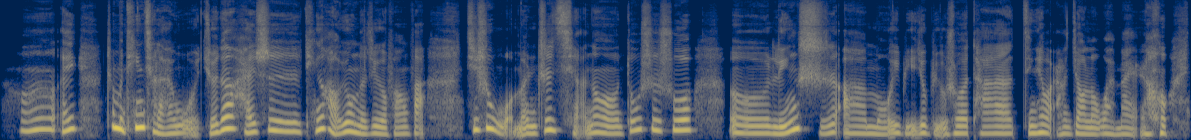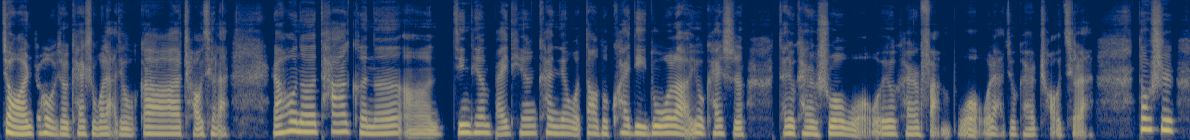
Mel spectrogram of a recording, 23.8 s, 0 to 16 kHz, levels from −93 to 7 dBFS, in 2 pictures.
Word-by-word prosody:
啊， 275 +3 +1
哎， 275 +5 +4 0.3
这 340 - +6
么 305 - +12
听 335 +5 +10
起 245 - -1
来 180 -2 0
我 195 - -1
觉 200 +3 -1
得 310 +2 +8
还 210 -7 0
是 235 -1 +2
挺 265 +8 +2
好 215 - +1
用 230 -2 +5
的 175 - +1
这 185 +1 0
个 170 - +1
方 175 +2 -5
法。 - - -4 0.4
其 280 - +1
实 280 - +2
我 280 - +4
们 185 +2 +1
之 275 +7 +3
前 275 - -6
呢， 190 -4 +1
都 260 +8 0
是 280 -3 0
说， 270 +1 +3 0.3
呃， 190 -1 +1
临 185 +10 +5
时 205 - -2
啊， 185 -3 -3
某 170 -2 -2
一 200 - 0
笔 180 -2 -5
就 200 - 0
比 180 - -8
如 160 - -3
说 190 +1 +1
他 185 0 -3
今 190 0 0
天 205 0 +3
晚 190 - -2
上 175 +2 -5
叫 175 0 -1
了 165 -1 0
外 175 -2 -4
卖， 165 -1 -5
然 175 - -3
后 190 +1 -1 0.2
叫 215 -4 +4
完 170 0 +3
之 195 - -8
后 190 -3 0
就 160 -1 -3
开 175 +2 -4
始 165 0 -6
我 165 - -3
俩 170 - -4
就 155 -2 -5
嘎 180 +4 -4
嘎 175 -1 0
嘎 170 - -1
吵 150 -1 -4
起 165 +2 -5
来。 165 - -6 0.4
然 195 +2 +1
后 245 +2 +3
呢 225 -1 +3
他 230 +1 -3
可 195 -3 -4
能， 180 +2 -1
呃， 90 0 -4 0.2
今 205 0 +1
天 205 0 -1
白 170 -2 -5
天 190 +2 -5
看 195 -1 -4
见 180 -1 -3
我 160 - -3
到 185 -2 -4
的 175 - -3
快 195 +2 -5
递 185 -1 -1
多 190 +2 +2
了 180 -3 0
又 195 - 0
开 180 0 -5
始 160 -2 -4 0.3
他 185 -1 -3
就 - - +3
开 175 0 -4
始 165 - -1
说 175 +1 0
我， 145 -3 -5
我 170 - -4
又 175 0 0
开 165 0 -7
始 165 - -2
反 145 - -6
驳， - - -3
我 - - -4
俩 - - -6
就 160 - -9
开 150 -1 -10
始 150 - -6
吵 - - -7
起 - - -8
来。 - - -6 0.4
倒 290 -1 +4
是 270 -3 +2
185 Hz, 285 characters per minute, -22 LUFS, 175-225 Hz, 0.4 s, 么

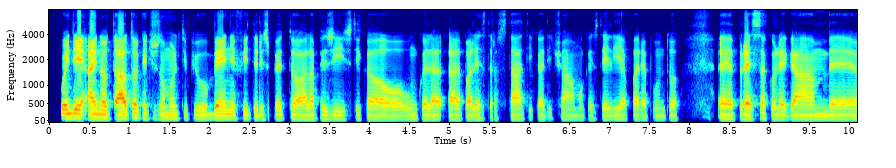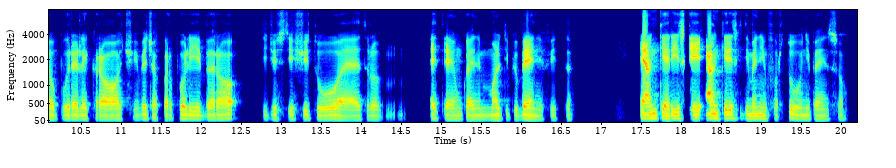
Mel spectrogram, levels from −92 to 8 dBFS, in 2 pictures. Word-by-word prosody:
Quindi 115 0 +8
hai 115 0 +8
notato 110 +1 +6
che 110 -2 -2
ci 105 - -8
sono 105 -2 -4
molti 105 0 -5
più 100 0 -4
benefit 110 +1 +2
rispetto 100 -2 -2
alla 95 0 +1
pesistica 95 -1 -4
o 90 0 0
comunque 95 +1 -4
la 95 0 0
alla 95 -1 +1
palestra 95 0 -3
statica, 95 -1 -4
diciamo, 90 0 -9
che 90 +1 -13
stai 95 +1 -6
lì 95 +1 -4
a 95 - -4
fare 95 -1 -5
appunto, 95 0 -9 0.4
ehm, 100 -1 +2
pressa 100 -1 +3
con 100 - -4
le 95 0 +1
gambe 95 0 +1
oppure 100 +1 -3
le 100 0 -5
croci. 95 0 -3
Invece 105 +3 -6
a - - -9
corpo - - -5
libero 100 0 -3 0.2
ti 100 - -19
gestisci 95 +1 -9
tu 95 0 -3
e 85 -1 -2
te - - -16
lo 90 -3 -9
mhmm, - - -29 0.4
e - - -2
te 95 - -1
comunque 95 0 -5
hai 95 - -9
molti 95 0 -7
più 90 - -13
benefit 90 -2 0 0.8
e - - +2
anche 110 0 +3
rischi 105 0 +3
e - - -2
anche 110 0 +5
rischi 110 0 -1
di 105 - -10
meno 100 0 -3
infortuni, 95 0 -8
penso. 90 0 -9
95 Hz, 180 wpm, -23 LUFS, 95-105 Hz, 0.8 s, Quindi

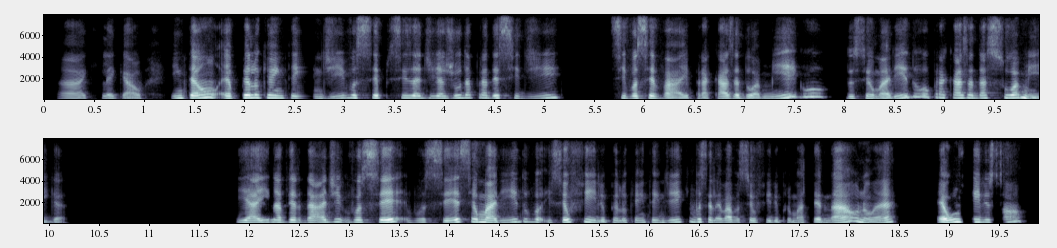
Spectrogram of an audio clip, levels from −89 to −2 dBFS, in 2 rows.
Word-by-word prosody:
Ah, 160 -2 -10
que 155 - -40
legal. 100 -12 -9 0.3
Então 230 +6 +4
eh, 210 - +1
pelo 250 +5 +7
que 250 - -1
eu 240 - +5
entendi, 190 -3 -6
você 235 -1 0
precisa 225 -1 -3
de 210 0 -5
ajuda 235 +5 -4
pra 245 -1 -6
decidir 225 +2 -5 0.5
se 220 - -9
você 205 +1 +1
vai 155 -7 -3
pra 145 +1 -9
casa 175 -2 0
do 160 -1 -3
amigo 310 - -3 0.2
do 180 - -6
seu 180 0 -6
marido 205 - -2
ou - - -4
pra 270 -3 -5
casa 245 -1 0
da 235 +1 -3
sua 245 +1 +1
amiga. 240 - -1 1.7
E 195 +2 -1
aí, 190 +2 +1
na 215 0 0
verdade, 215 +2 -1
você 215 +2 +6
você, 170 +5 0
seu 245 0 0
marido, 220 +5 +2
e 190 - -14
seu 215 +4 +4
filho. 220 - -4
Pelo 180 -2 -9
que - - -14
eu 190 - -10
entendi 200 +2 -7
que 245 +1 -12
você 235 -2 -2
levava 175 -3 -4
seu 170 +1 -8
filho 165 -2 -11
para - - -16
o - - -12
maternal, 170 - +1
não 180 -8 -1
é? 220 +10 0 0.4
É 170 - +8
1 235 +6 +7
filho 225 -2 -2
só? 245 +6 -8
210 Hz, 180 wpm, -23 LUFS, 175-235 Hz, 1.7 s, É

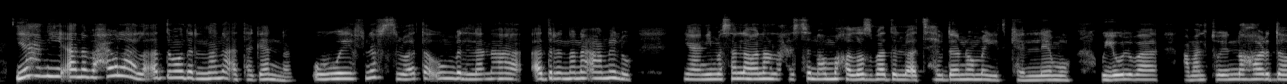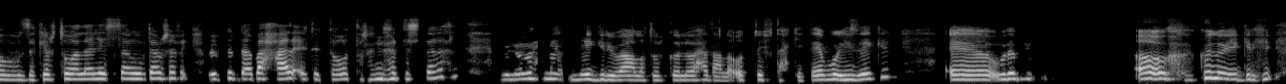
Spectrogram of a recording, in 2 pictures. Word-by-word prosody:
يعني 380 +4 +3
أنا 350 0 +4
باحاول 380 +4 +2
على 255 -7 +1
قد 305 +1 -2
ما 310 - +2
أقدر 300 -2 +3
إن 260 +1 +2
أنا 285 +1 0
أتجنَّب 220 -5 -3 0.2
وفي 260 +3 +2
نفْس 320 -4 -4
الوقت 245 +3 -2
أقوم 275 0 -1
باللي 240 -3 +1
أنا 260 -1 -2
قادرة 270 +2 +1
إن 265 0 +1
أنا 280 +1 +1
أعمله، 280 -4 +1 0.5
يعني 235 -1 0
مثلًا 240 +3 +1
لو 255 -2 +5
أنا 255 0 +4
لاحظت 240 +2 -5
إن 250 - +2
هُم 245 +1 +3
خلاص 230 -2 +2
بقى 235 +1 +2
دلوقتي 215 -3 0
هيبدأوا 225 +1 0
إن 230 - 0
هُم 230 0 +1
يتكلّموا 200 0 -2 0.3
ويقولوا 220 +2 +4
بقى: 220 -1 -1 0.3
"عملتوا 215 +2 -4
إيه 220 - +2
النهارده 235 0 +1
وذاكرتوا 215 +3 -2
والّا 245 +1 +2
لسه." 260 +1 -2
وبتاع 255 +2 +2
ومش 275 0 -2
عارفة 275 0 -3
إيه، 240 - -5
وبتبدأ 250 0 -2
حلَقة 255 0 +1
التوتُّر 235 +1 -6
إنها 250 +1 0
تشتغل 285 +5 -4 0.6
بنقوم 230 +3 -1
إحنا 255 -2 -3
نجري 220 -1 0
بقى 205 +1 +1
على 200 -1 -2
طول 200 0 -7
كل 200 +1 -4
واحد 205 0 -4
على 180 -1 -5
أوضته 190 - -4
يفتح 205 -2 -8
كتاب 205 +5 -2
ويذاكر 235 +8 +2 0.6
آآ، 220 0 +3
وده 245 +3 +3
بي 255 +1 -8 1.0
آه، 265 0 +6 0.3
كلّه 290 -2 +5
يجري، 230 0 -3
240 Hz, 165 wpm, -22 LUFS, 220-265 Hz, 1.0 s, آه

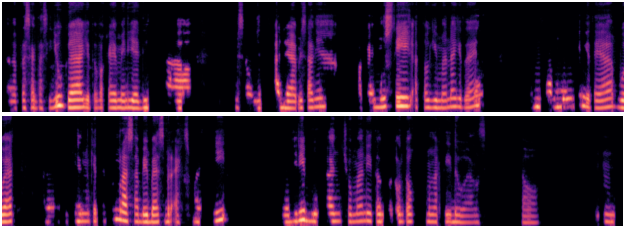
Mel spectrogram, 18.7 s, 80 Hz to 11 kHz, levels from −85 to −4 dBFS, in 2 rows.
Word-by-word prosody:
eee, 200 - -8
presentasi 205 -1 -7
juga 220 -6 +8
gitu - - -4
pakai 210 0 -3
media 210 0 +3
digital. 205 -1 -2 0.8
Misalnya 205 -1 -9
tuh - - -56
ada 210 -1 +3 0.2
misalnya 220 +3 -2 0.6
pakai 210 - -6
musik 260 +2 +7
atau 220 0 -8
gimana 215 +2 -1
gitu 235 - -6
ya. 240 +4 -2 0.8
Sebisa 235 -1 -1
mungkin 235 +4 -2
gitu 215 -3 -4
ya 220 - -1 0.2
buat, 215 +1 +5
eee, - - -51 0.6
bikin 225 +1 -3
kita - - -5
tuh 280 - -19
merasa 235 -4 +4
bebas 210 0 +4
berekspresi, 210 +2 -6 1.0
ya 200 - -5
jadi 230 +4 +5
bukan 225 +1 -1 0.2
cuman 220 +1 -4
dituntut 215 -2 -2
untuk 215 0 -3 0.2
mengerti 210 0 -5
doang 195 -1 -7
sih, - - -28 0.5
gitu. 190 - -12 1.2
Mhm. 210 -1 -5
215 Hz, 130 wpm, -22 LUFS, 210-230 Hz, 1.2 s, juga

